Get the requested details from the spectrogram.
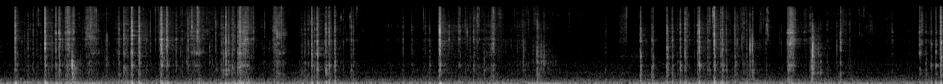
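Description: A hand-sized solid block of reformed purple gym chalk, held in one hand over a tray of crushed chalk, is shaved and scraped with a patterned metal knife blade. It gives a run of sharp, dry, bright scratchy crunches and crackles over a low steady hum, as crumbly powder falls off the block.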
